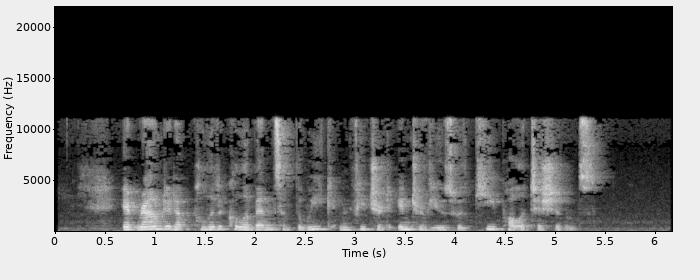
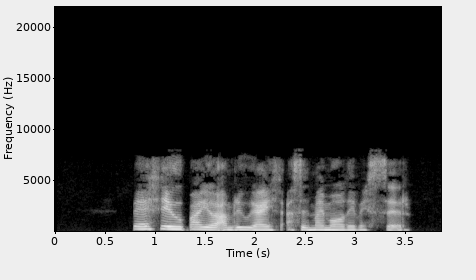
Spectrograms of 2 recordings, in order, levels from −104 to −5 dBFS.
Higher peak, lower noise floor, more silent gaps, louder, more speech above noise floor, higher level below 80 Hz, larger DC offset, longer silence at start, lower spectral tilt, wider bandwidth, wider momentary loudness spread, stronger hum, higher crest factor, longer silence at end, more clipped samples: about the same, -2 dBFS vs -4 dBFS; second, -57 dBFS vs -84 dBFS; neither; about the same, -22 LUFS vs -22 LUFS; second, 35 dB vs 62 dB; about the same, -62 dBFS vs -64 dBFS; neither; second, 0.35 s vs 0.8 s; second, -2.5 dB/octave vs -5.5 dB/octave; first, 12 kHz vs 7.6 kHz; about the same, 10 LU vs 10 LU; neither; about the same, 20 dB vs 20 dB; first, 0.7 s vs 0.3 s; neither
